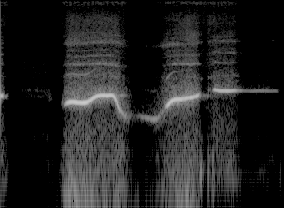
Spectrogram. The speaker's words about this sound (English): You just have a little whistle to yourself.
